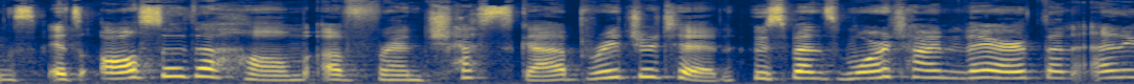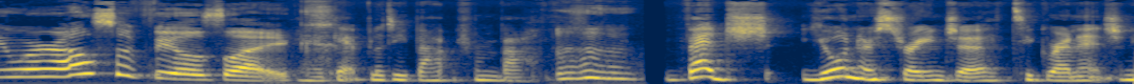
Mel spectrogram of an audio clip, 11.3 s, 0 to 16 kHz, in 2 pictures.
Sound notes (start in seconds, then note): 8.4 laughing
